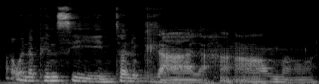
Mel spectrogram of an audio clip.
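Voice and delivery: low, soft coy voice fading out; flirty tease. Retold or imitated. Imitating a woman teasing a man, soft and low. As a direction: purr it teasingly.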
